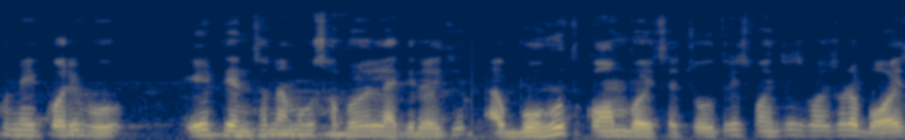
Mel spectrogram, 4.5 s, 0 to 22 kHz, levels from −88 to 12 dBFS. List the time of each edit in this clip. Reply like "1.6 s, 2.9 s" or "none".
2.3 s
